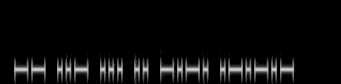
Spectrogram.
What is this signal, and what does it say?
Morse code, heard as a keyed tone, about 28 wpm, 700 Hz. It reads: MUSIC.
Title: Sentences from Top 1000 Words - Review Part 1 - 28wpm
